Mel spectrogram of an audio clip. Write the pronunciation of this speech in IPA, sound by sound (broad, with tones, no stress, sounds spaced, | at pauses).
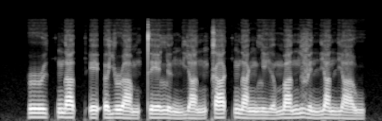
ɹ ɨ˦˥ k̚ n a˦˥ t̚ ʔ e˧˥ ʔ ə˧˥ j ɹ a˨˩ m t̪ e˧ l ɨ˨˩˨ ŋ j a˨˩˦ n k a˦˥ k̚ n a˧ ŋ l i˨˩˦ ə̯ m a˧˥ n v e˨˩˦ n j a˧ n j a˨˩ w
